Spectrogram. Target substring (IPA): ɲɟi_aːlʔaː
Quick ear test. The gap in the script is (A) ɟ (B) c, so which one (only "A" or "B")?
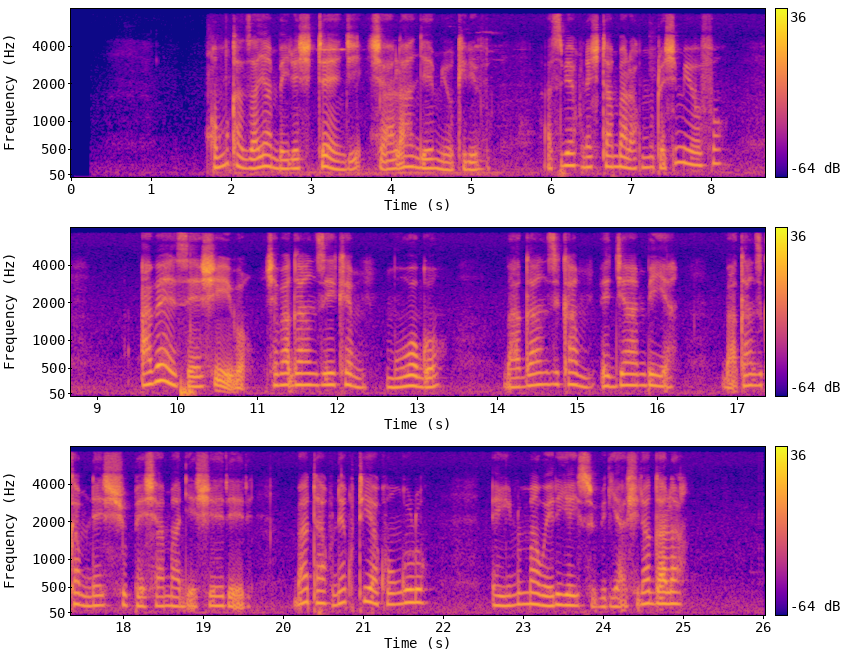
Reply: B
